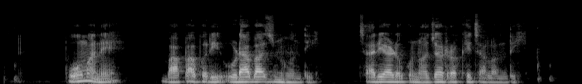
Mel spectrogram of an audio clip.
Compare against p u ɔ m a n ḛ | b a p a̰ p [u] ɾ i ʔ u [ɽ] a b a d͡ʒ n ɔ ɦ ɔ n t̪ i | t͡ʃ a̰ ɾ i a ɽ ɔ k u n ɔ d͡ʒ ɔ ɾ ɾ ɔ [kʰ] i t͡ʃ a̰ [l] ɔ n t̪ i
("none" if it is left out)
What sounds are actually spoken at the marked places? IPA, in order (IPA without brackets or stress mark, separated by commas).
ɔ, ɽ, kʰ, l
